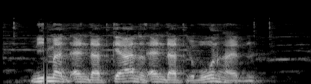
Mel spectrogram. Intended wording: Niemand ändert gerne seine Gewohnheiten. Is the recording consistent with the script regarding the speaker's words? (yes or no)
no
